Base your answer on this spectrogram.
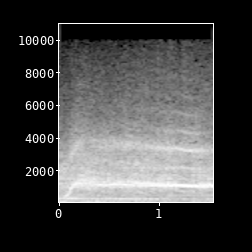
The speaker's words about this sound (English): But the noise. The people screaming.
